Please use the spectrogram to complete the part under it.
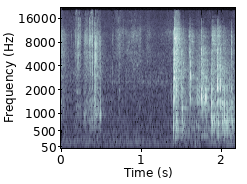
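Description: Scissors snip and crunch through the plastic shrink wrap on a Blu-ray case, two bursts of crinkly cutting separated by a short pause, close and fairly loud.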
